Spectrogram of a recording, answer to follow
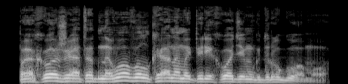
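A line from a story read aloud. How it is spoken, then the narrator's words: Grumbling under breath. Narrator (Russian): проворчал себе под нос Ковальский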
